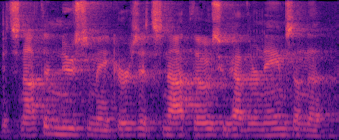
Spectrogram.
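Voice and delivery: ordinary talk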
